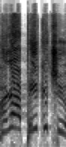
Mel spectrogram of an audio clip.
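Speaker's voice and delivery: high, loud excited squeal; excited cry. Retold or imitated. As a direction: yell it like you just caught the prize. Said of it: "just wandering around going".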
